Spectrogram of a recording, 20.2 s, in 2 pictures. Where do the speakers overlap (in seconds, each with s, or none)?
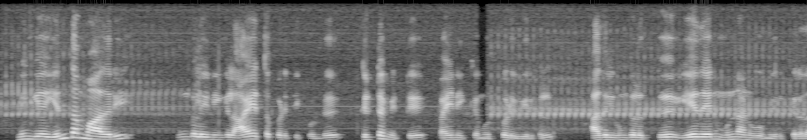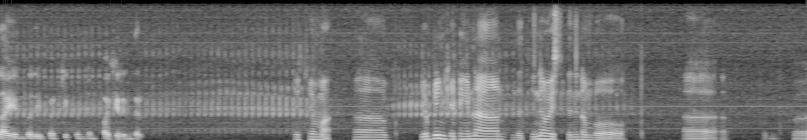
none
